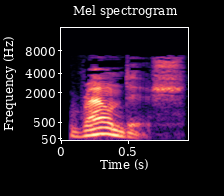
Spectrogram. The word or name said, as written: roundish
